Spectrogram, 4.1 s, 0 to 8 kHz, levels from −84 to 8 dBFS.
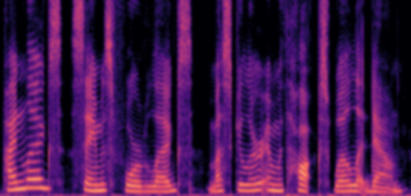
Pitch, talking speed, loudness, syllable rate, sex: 240 Hz, 175 wpm, -18 LUFS, 3.9 syllables/s, female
